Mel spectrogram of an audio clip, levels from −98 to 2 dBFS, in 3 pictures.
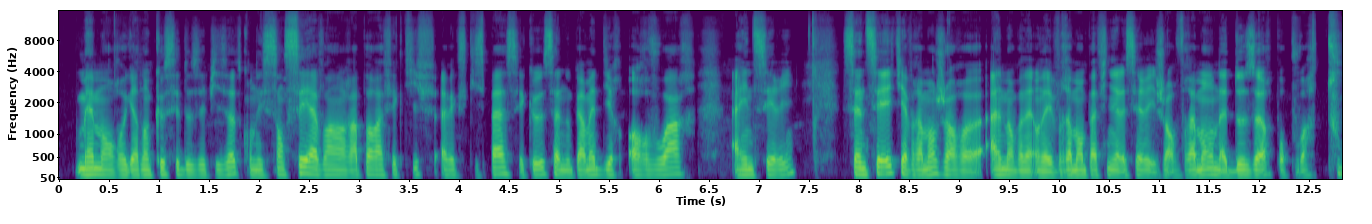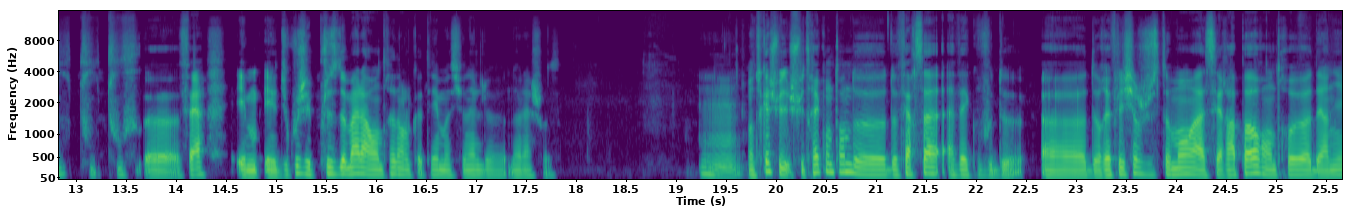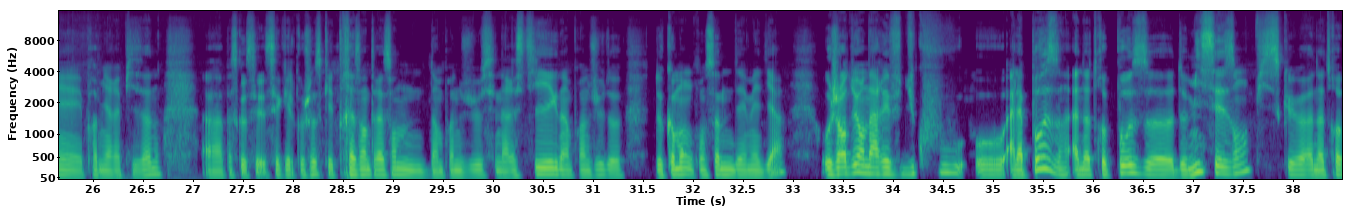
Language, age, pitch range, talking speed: French, 20-39, 110-135 Hz, 230 wpm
